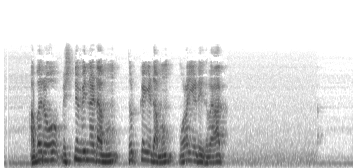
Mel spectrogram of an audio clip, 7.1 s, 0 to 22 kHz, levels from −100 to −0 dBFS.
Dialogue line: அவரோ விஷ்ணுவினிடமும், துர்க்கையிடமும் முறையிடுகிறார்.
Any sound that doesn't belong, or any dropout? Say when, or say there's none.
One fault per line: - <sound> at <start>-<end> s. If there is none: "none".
none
